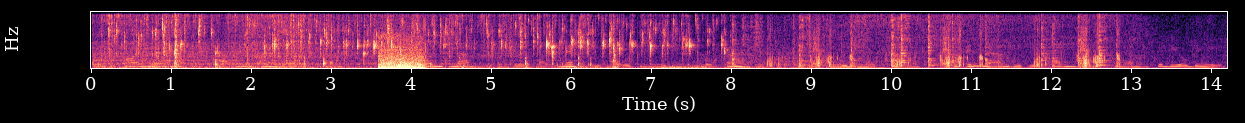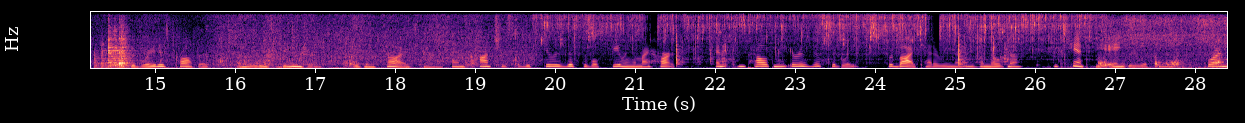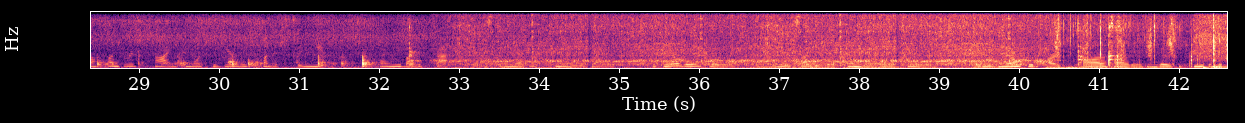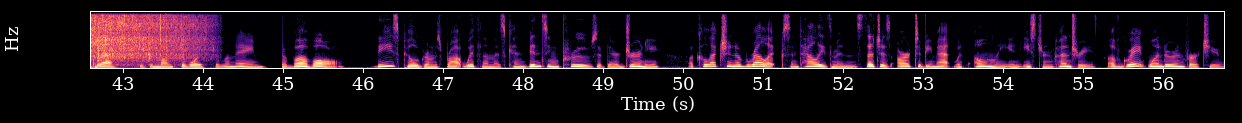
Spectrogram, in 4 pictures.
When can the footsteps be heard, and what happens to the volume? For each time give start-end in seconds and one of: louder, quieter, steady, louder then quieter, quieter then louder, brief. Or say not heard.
4.4-13.0 louder.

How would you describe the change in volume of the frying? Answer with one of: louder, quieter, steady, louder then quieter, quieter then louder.
quieter then louder.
